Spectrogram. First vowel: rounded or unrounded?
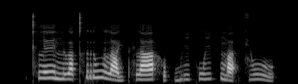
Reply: unrounded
